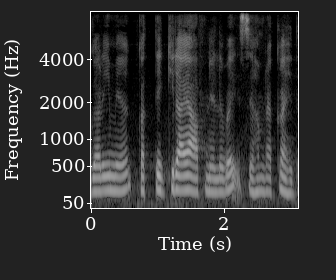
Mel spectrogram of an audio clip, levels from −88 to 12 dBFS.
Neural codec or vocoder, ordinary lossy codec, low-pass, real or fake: codec, 16 kHz, 2 kbps, X-Codec, WavLM features, trained on Multilingual LibriSpeech; none; none; fake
